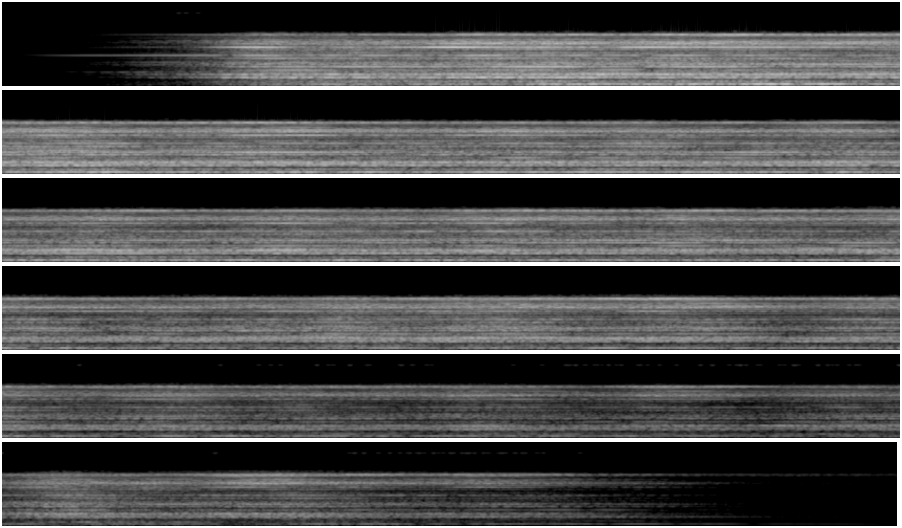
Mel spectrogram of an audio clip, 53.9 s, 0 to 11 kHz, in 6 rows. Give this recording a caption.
rev spaceship drone full wet resample 2 - metallic
More metallic version of rev spaceship drone - recording of a saucepan lid span on a ceramic tiled floor, reversed and timestretched then convolved with reverb and a rhythmic fx sample.
All four samples designed to be layered/looped/eq'd as needed
fx, reverb, background, metallic, timestretched, processed, drone, grating, spaceship, space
